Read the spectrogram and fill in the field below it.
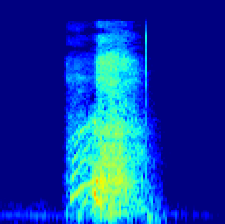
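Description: A single loud, wet-sounding sneeze after a short in-breath, then silence.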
